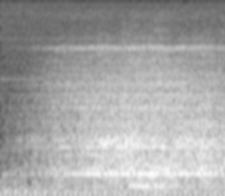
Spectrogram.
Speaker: you can hear what a badly fitted bearing sounds like and you can see the Ragged result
